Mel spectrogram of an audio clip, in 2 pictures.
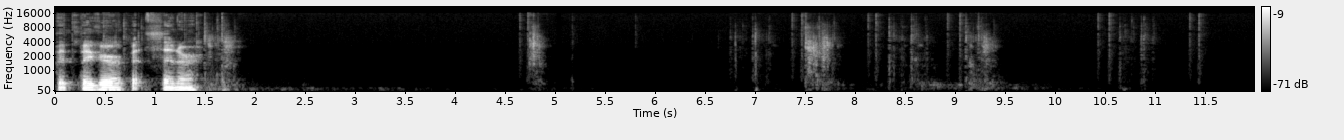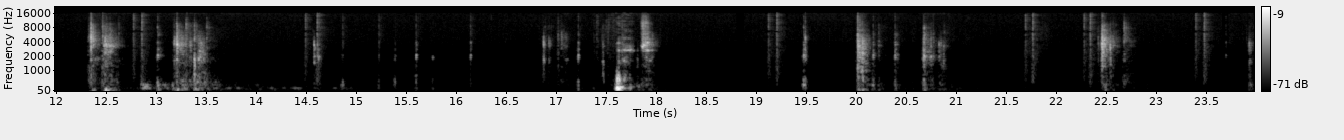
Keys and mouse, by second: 0.3 s, 1.3 g, 6.6 s, 7.3 g, 8.2 s, 8.9 g, 10.5 s, 12.1 g, 13.0 s, 14.7-16.0 middle drag, 16.0 click, 16.1-23.9 middle drag, 19.9 Tab, 21.6 click, 22.4 e.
